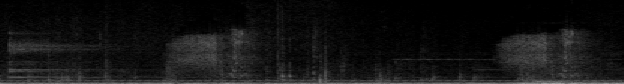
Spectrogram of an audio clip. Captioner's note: doors open and close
